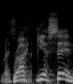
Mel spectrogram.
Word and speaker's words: Rock Ya-Sin: But Will Fuller was being shadowed by Rock Ya-Sin. Is that how you pronounce that? Rock Ya-Sin, yeah.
